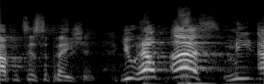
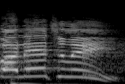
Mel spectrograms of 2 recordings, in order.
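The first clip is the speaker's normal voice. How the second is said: pitched-up call-out leading a spoken response; 5 semitones higher than usual. Leading graduates in a pledge and asking them to say it: said loudly. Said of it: "y'all gotta say that loud".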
